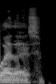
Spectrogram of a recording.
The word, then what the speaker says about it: Guedes: Guedes.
